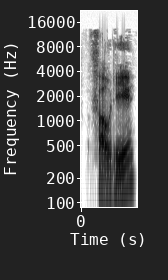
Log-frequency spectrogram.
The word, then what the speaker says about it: Vaude: Aussprechen wird man uns VD. Hintergrund ist Firmengründer Albrecht von Dewitz. Der hatte die Initialen ein V und ein D.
